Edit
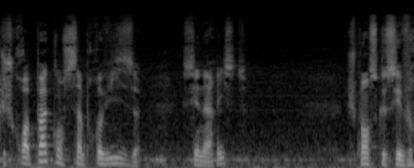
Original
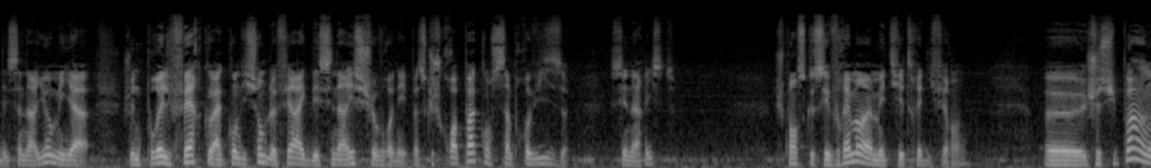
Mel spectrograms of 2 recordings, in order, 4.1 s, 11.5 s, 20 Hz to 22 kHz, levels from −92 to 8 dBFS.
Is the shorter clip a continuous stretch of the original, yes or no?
yes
